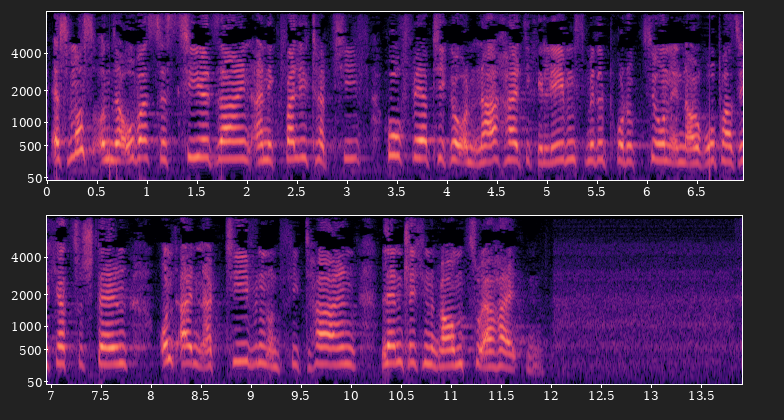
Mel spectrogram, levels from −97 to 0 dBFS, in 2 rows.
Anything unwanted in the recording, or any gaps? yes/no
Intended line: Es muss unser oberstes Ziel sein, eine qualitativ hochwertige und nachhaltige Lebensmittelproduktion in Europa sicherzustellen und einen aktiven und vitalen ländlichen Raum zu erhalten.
no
